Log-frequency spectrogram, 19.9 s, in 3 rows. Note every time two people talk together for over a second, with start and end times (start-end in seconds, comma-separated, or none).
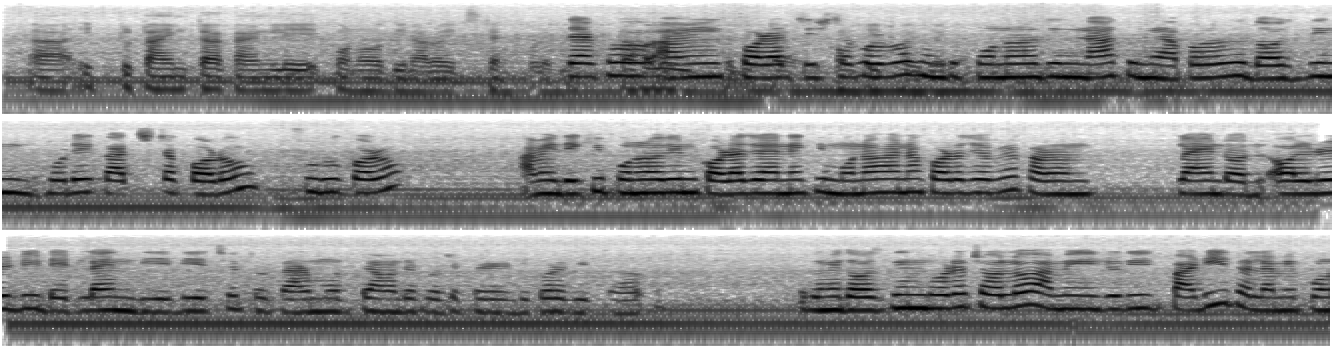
2.8-4.8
